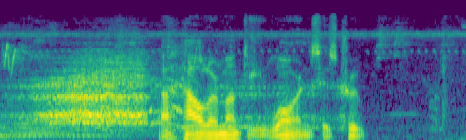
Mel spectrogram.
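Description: A monkey howls loudly nearby.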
